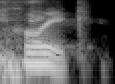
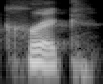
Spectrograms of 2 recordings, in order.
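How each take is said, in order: First: The vowel is a long 'ee' sound. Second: The vowel is a short 'i' sound. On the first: The speaker calls it right. "exactly how it's spelled" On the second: The speaker calls it wrong. "It's not crick"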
